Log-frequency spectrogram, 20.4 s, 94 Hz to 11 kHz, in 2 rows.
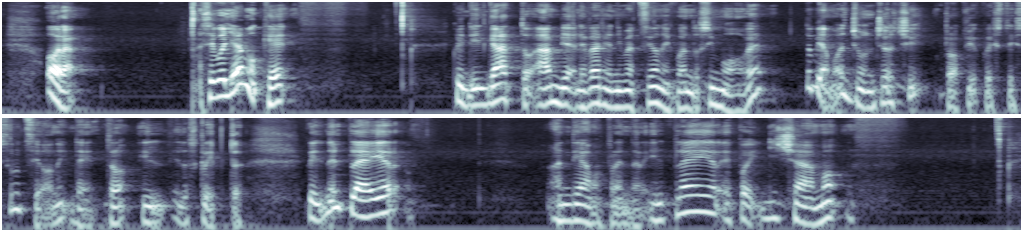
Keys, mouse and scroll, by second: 10.4 click.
